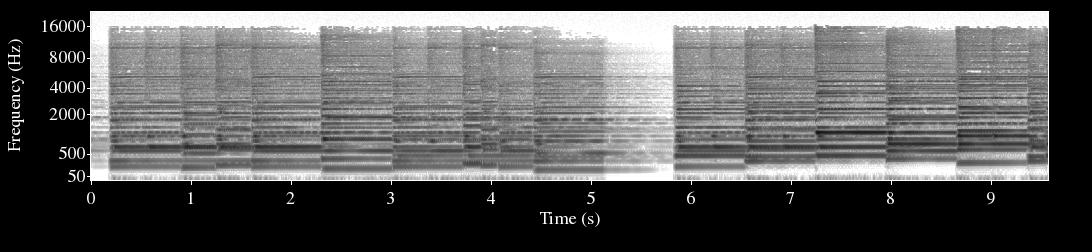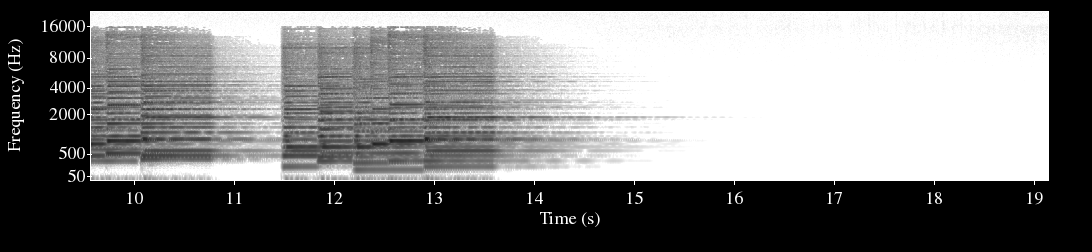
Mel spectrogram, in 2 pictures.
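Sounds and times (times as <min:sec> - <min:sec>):
two flutes: 0:00.0 - 0:15.0.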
